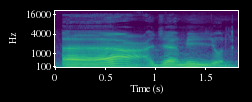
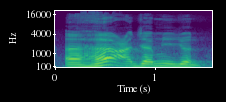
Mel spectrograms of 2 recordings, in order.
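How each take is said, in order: First: The second glottal stop is softened toward a long a. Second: The second glottal stop is replaced by an h sound. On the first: The speaker calls it right. "yang kedua itu ditashilkan. Macam mana bunyinya?" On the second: The speaker calls it wrong. "dimenukarkan hamzah kedua dengan ha ... tak boleh juga"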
